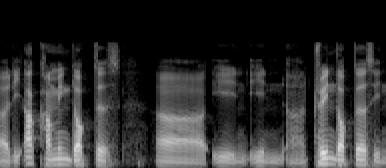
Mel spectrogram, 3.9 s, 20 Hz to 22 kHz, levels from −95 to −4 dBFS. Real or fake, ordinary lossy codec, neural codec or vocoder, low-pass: real; none; none; none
